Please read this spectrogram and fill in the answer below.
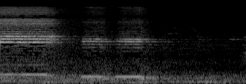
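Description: A horn sounds from off-screen: one loud half-second blast, then two shorter, lower-pitched blasts about a second in.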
